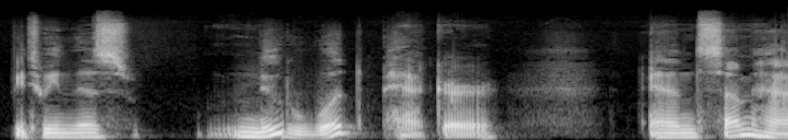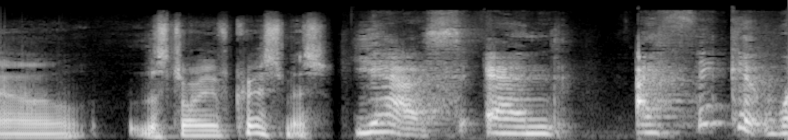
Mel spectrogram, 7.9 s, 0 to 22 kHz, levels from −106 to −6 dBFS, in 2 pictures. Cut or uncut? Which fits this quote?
cut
